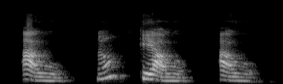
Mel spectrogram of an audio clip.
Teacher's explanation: Ese sonido le corresponde a este símbolo, es velar, aproximante sonoro, oral. Y entonces lo que vemos es que hay un grado de constricción en la boca, pero no es tan alto, no hay tanta constricción.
